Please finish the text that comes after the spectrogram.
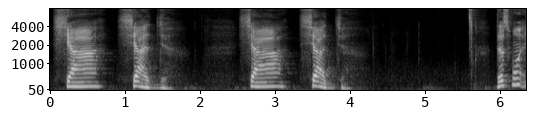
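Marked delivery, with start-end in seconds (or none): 0.0-1.6 "xia" as breathy hissed ya, "xiaj" closed off; breathy start on "xia" and "xiaj"; aspirated ya demonstration. Shown as a demonstration. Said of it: "This consonant is pronounced". 2.5-4.0 "xia" as breathy hissed ya, "xiaj" closed off; breathy start on "xia" and "xiaj"; aspirated ya demonstration. Shown as a demonstration. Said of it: "This consonant is pronounced".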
